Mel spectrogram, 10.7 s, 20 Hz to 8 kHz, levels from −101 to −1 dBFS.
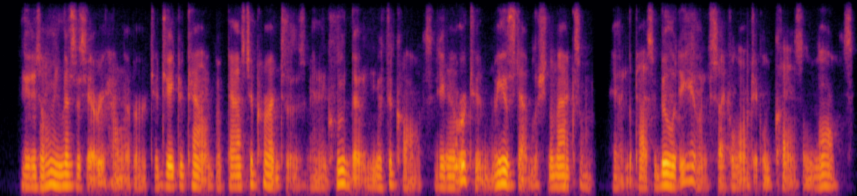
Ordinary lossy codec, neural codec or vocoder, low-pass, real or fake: Opus, 32 kbps; autoencoder, 22.05 kHz, a latent of 192 numbers a frame, VITS, trained on one speaker; 7.2 kHz; fake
